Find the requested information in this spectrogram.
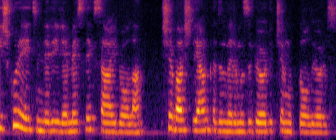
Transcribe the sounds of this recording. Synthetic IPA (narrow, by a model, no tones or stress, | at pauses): iʃkuɾe̞jit̪ʰimlʲe̞ɾiːlʲɛmɛslʲɛcsaːɦibio̞lˠan | iʃɛbaʃlˠajankʰad̪ɯnlˠaɾɯmɯzɯɟø̞ɾd̪yc̚t͡ʃʰɛmut̪lˠuo̞lˠujo̞ɾuz̥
